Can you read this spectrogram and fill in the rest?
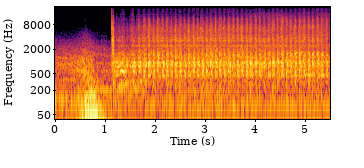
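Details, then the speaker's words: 1986 Chevrolet six-door square-body pickup (carbureted), on the road with vapor lock trouble and a used replacement fuel pump: even starter cranking, about two beats a second, never fires. The pump won't pick up fuel and the battery is dying. "Our used new to us fuel pump doesn't want to pick up fuel. Um, and the battery is dying."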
